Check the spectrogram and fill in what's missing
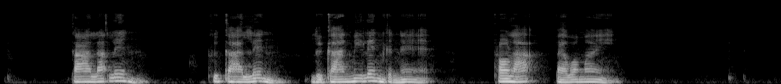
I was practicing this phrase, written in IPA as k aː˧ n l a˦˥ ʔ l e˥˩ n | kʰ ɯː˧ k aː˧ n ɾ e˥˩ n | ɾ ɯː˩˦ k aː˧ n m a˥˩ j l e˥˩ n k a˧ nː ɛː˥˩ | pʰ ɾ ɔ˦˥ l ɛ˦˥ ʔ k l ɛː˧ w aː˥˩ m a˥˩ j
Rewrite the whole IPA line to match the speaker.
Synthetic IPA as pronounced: k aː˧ n l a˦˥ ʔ l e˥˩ n | kʰ ɯː˧ k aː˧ n l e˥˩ n | ɾ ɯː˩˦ k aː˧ n m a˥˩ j l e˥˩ n k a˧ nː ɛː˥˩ | pʰ ɾ ɔ˦˥ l a˦˥ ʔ p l ɛː˧ w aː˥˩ m a˥˩ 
